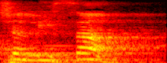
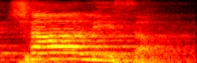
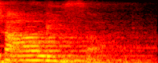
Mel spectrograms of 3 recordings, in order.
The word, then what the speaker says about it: Chalisa: The word is not Chalisa. I'll say it one more time. The word is not Chalisa. The word is Chalisa. The word is Chalisa.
